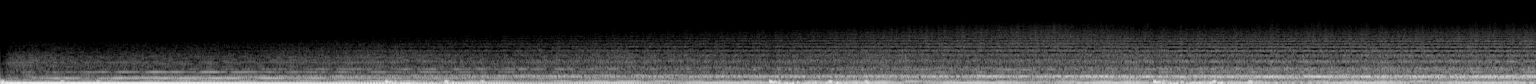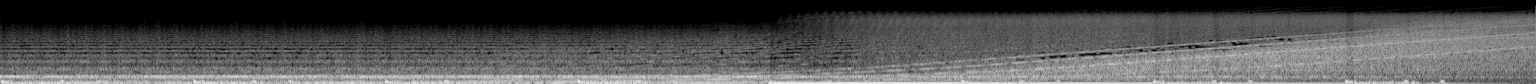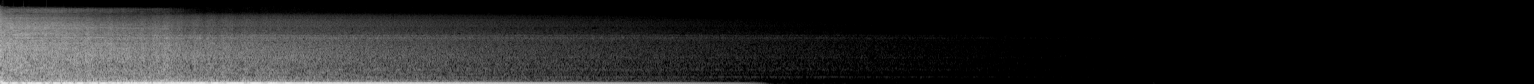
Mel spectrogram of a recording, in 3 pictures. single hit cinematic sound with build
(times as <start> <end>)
23.0 38.3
